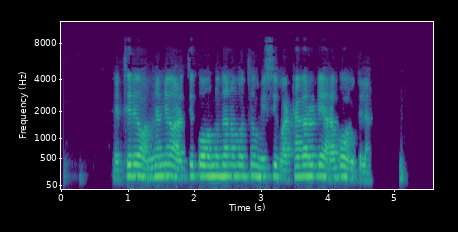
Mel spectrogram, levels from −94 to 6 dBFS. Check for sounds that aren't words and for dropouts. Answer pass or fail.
pass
